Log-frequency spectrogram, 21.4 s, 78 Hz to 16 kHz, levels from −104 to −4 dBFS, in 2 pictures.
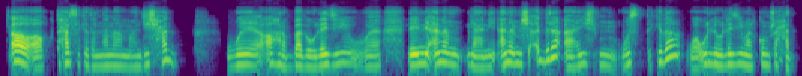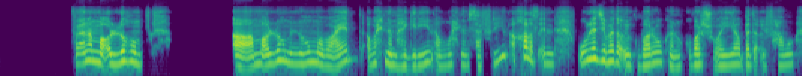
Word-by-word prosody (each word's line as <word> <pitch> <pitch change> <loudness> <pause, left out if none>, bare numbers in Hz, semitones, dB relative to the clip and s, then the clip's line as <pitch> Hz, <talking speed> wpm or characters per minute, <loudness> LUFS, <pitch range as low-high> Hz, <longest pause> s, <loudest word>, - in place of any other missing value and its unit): آه، 200 -9 +10
آه، - - -2
كنت - - -15
حاسّة 200 -2 +2
كده 175 -2 -7
إن 165 +1 -7
أنا 170 0 -5
ما 165 -1 -8
عنديش 175 +4 +2
حد 235 -4 -1 0.7
وأهرب 180 0 0
بقى 175 0 +4
بولادي، 180 +5 0
ولإن 185 +3 0
أنا 210 +1 +3
م 185 -2 -5
يعني 160 -2 -3
أنا 200 +3 +1
مش 195 0 +5
قادرة 255 +7 +1
أعيش 180 +5 0
م 175 -3 -8
وِسط 190 -1 -1
كده 290 - -1
وأقول 190 +7 -3
لولادي 185 +1 -1
ما 180 - -1
لكمش 180 +2 -4
حد. - - -4 1.0
فأنا 195 +5 +2
أمّا 225 -4 +4
أقول 190 +1 +3
لهم 220 -3 +1 1.2
آه، - - +8
أمّا 190 -3 0
أقول 180 +3 +2
لهم 240 -3 -2
إن 195 -1 -5
هم 200 -1 -2
بُعاد 180 +11 -1 0.2
أو - - -5
إحنا 200 -5 -1
مهاجرين 170 +4 -5
أو 170 +2 -8
إحنا 180 -1 -8
مسافرين، 200 - -6
آه، - - -2
خلاص 305 -2 +1
ال 195 0 -6 0.3
ولادي 240 +3 +3
بدؤوا 230 -1 0
يكبروا 180 +3 -2
وكانوا 165 -6 -8
كُبار 180 +3 -2
شوية 180 0 -2
وبدؤوا 180 -2 -4
يفهموا 175 +2 -8
185 Hz, 160 wpm, -24 LUFS, 170-205 Hz, 1.2 s, آه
